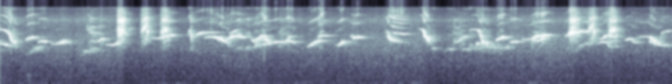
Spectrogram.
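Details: Oriental magpie-robin singing loud and continuous: rich varied whistles, slurred notes and buzzy phrases, some scratchy bursts, with brief pauses between runs of notes.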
